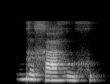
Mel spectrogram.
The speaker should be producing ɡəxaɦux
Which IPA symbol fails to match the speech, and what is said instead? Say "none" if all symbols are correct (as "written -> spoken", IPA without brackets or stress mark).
none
